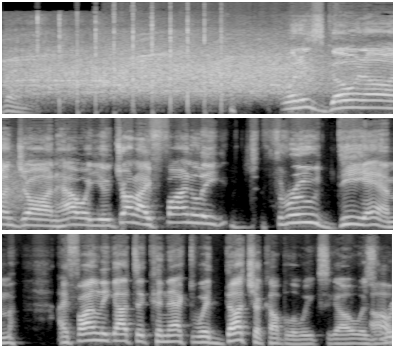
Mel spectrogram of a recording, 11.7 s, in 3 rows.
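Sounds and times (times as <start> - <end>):
speech: 0.0 - 0.4, 2.8 - 11.7
applause: 0.0 - 4.5.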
